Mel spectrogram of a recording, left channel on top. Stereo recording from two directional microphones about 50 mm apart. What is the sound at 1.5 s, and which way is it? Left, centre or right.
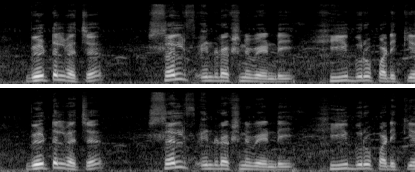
Speech, right.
